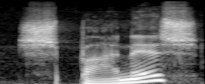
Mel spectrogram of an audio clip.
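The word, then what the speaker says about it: Spanisch: a gente pronuncia CS como se fosse o x do carioca tá então é panege não é panes tá spanis significa espanhol Onde posso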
